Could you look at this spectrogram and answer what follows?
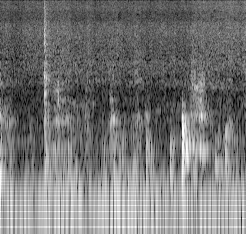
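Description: Small fish fry in an oil-free pan, a soft continuous sizzle broken by a couple of sharp scraping stirs, close and moderately quiet with no talking.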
